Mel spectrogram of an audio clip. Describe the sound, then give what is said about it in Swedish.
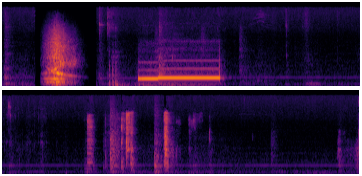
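A telephone call tone as a phone call to the speaker's father is placed: one loud, steady electronic beep lasting about a second after a brief rustle, then a faint continuous tone with scattered clicks and handling noises. No one speaks. “Och nu, för att knyta ihop denna underbara goa spionsäcken så ska vi ringa min kära far och höra vad han vet om Fäbodjäntan och vilken hans favorit Bondfilm är.”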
